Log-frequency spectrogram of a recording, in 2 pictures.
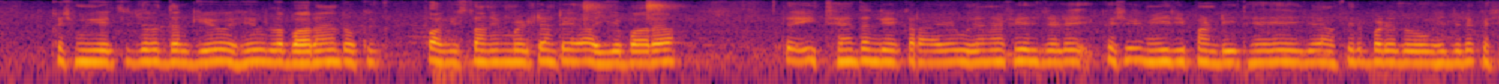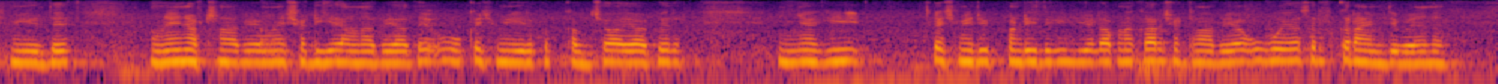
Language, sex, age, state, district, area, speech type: Dogri, male, 18-30, Jammu and Kashmir, Kathua, rural, spontaneous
